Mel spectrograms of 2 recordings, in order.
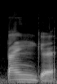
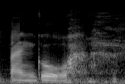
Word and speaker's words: Bangor: probably the easiest one uh well i kept pronouncing banger as bangor there's quite a few people were picked up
